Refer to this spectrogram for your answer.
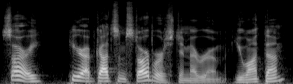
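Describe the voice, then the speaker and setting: A man's voice: medium pitch, big pitch swings, a little fast, dry recording, clean studio sound, voice pushed up. A man reading aloud, voicing an eager young girl with a chirpy, upbeat way of talking. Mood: friendly. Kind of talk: read-aloud character voice.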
